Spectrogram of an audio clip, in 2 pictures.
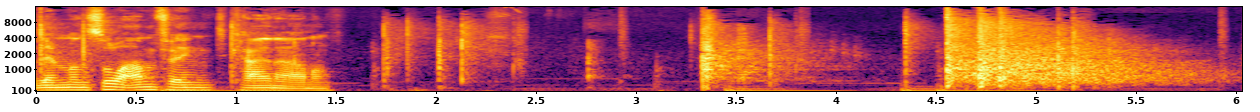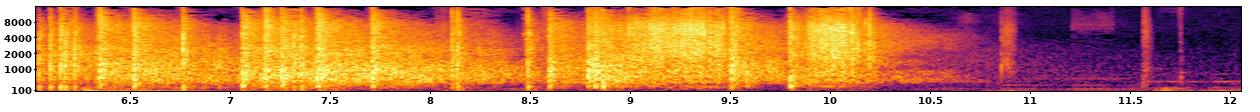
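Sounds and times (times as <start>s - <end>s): fireworks crackling: 6.0s - 10.6s.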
